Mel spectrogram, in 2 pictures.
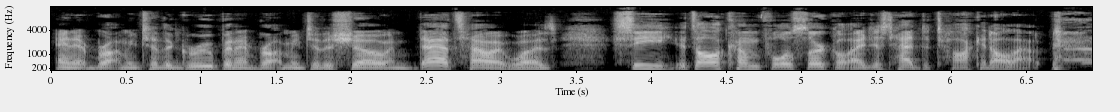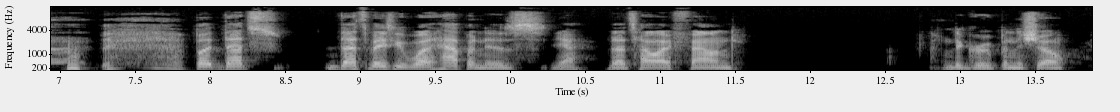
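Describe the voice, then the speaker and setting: Rambling deep-voiced man hosting a podcast. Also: normal speed, creaky, no echo. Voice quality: rather deep voice. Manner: rambling, loose, with swearing and self-interrupting restarts. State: coming down with a cold. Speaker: podcast host. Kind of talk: casual solo podcast talk.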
